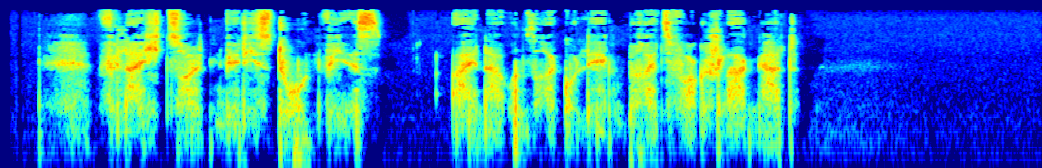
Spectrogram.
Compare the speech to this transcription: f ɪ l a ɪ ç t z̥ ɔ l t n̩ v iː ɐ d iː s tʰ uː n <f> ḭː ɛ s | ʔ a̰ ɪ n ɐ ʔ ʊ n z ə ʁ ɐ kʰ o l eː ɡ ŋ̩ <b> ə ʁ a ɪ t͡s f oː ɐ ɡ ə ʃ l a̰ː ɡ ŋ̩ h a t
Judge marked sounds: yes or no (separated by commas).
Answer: no, yes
